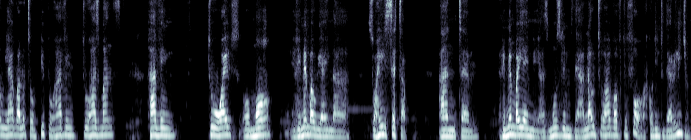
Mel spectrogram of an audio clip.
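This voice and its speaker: Over a video call, a counselling trainer delivers an online webinar talk, speaking slowly and haltingly, repeating phrases and often posing rhetorical questions to the audience. The mid-range voice has a steady, darkish tone, and the recording is dry and rough.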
